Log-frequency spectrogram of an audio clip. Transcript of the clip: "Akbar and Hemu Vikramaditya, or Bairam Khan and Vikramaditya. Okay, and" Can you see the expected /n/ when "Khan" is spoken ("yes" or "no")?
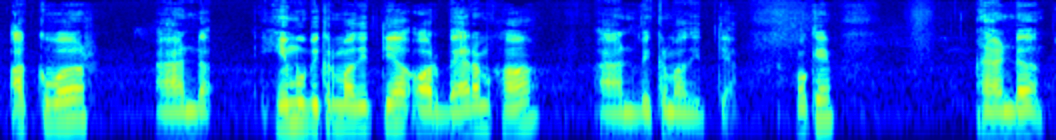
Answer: no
